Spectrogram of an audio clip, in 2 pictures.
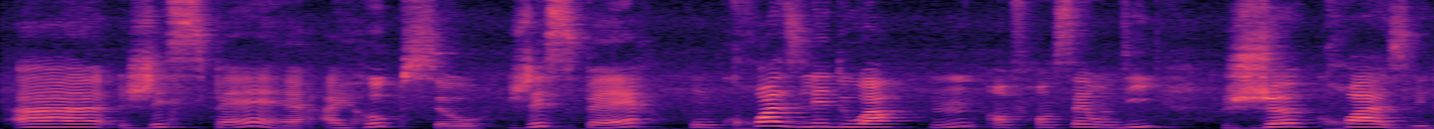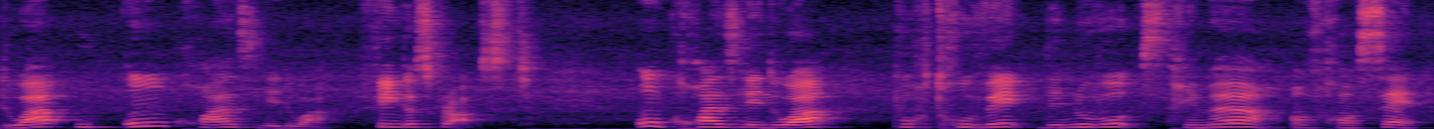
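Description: A woman's voice: on the high side, slow, a bit bright, a little hiss or hum. A woman teaching French on a live stream, patiently explaining grammar with examples and often praising viewers' answers. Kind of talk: live-stream language lesson answering chat.

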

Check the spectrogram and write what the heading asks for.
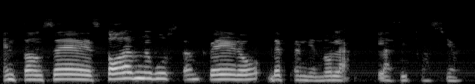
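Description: A woman from Colombia, a language teacher, casually answering viewer questions in a live chat, often pausing on "eh". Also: a little high. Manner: chatty, with frequent "eh" fillers. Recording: thin phone-like audio.

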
